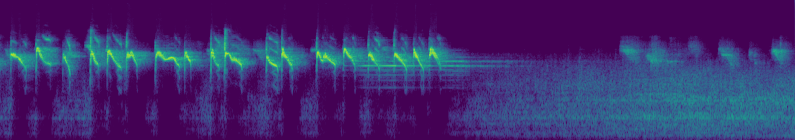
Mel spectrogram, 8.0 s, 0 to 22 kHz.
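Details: Caged Oriental white-eye kept as a hobby songbird, recorded 8 October 2022 during wet rainy weather, singing 'buka sing raja': about four seconds of rapid, very high twittering chirps, then fainter scattered notes over a hissing background.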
